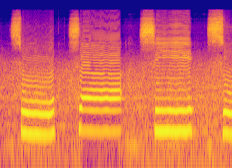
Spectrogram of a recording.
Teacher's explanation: سین کو سختی کے ساتھ, سیٹی والا حرف ہے نا سین, تو سیٹی کا ساؤنڈ نکالنا ہے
